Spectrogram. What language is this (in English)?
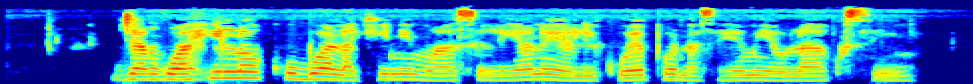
Swahili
